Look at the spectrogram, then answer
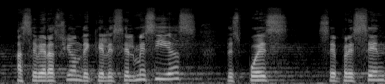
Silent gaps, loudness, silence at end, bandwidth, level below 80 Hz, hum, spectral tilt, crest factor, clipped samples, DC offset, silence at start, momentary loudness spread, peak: none; -25 LUFS; 0 s; 15.5 kHz; -48 dBFS; none; -4 dB/octave; 18 dB; under 0.1%; under 0.1%; 0 s; 14 LU; -8 dBFS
